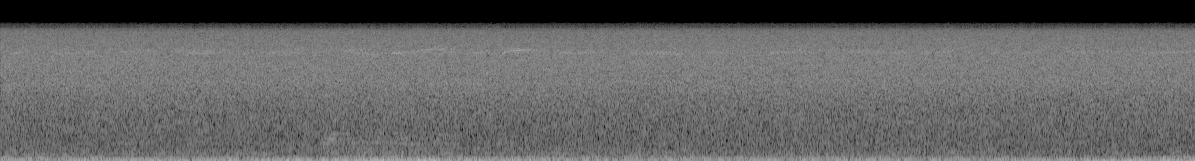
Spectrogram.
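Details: Steady broadband hiss and low rumble, like wind or handling noise, with no clear animal calls.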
